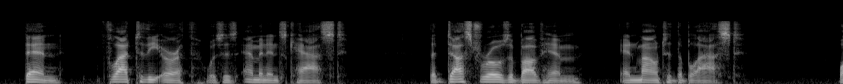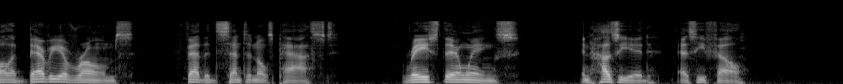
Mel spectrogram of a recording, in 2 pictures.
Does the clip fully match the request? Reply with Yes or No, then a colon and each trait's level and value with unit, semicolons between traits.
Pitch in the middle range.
No: low, 100 Hz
